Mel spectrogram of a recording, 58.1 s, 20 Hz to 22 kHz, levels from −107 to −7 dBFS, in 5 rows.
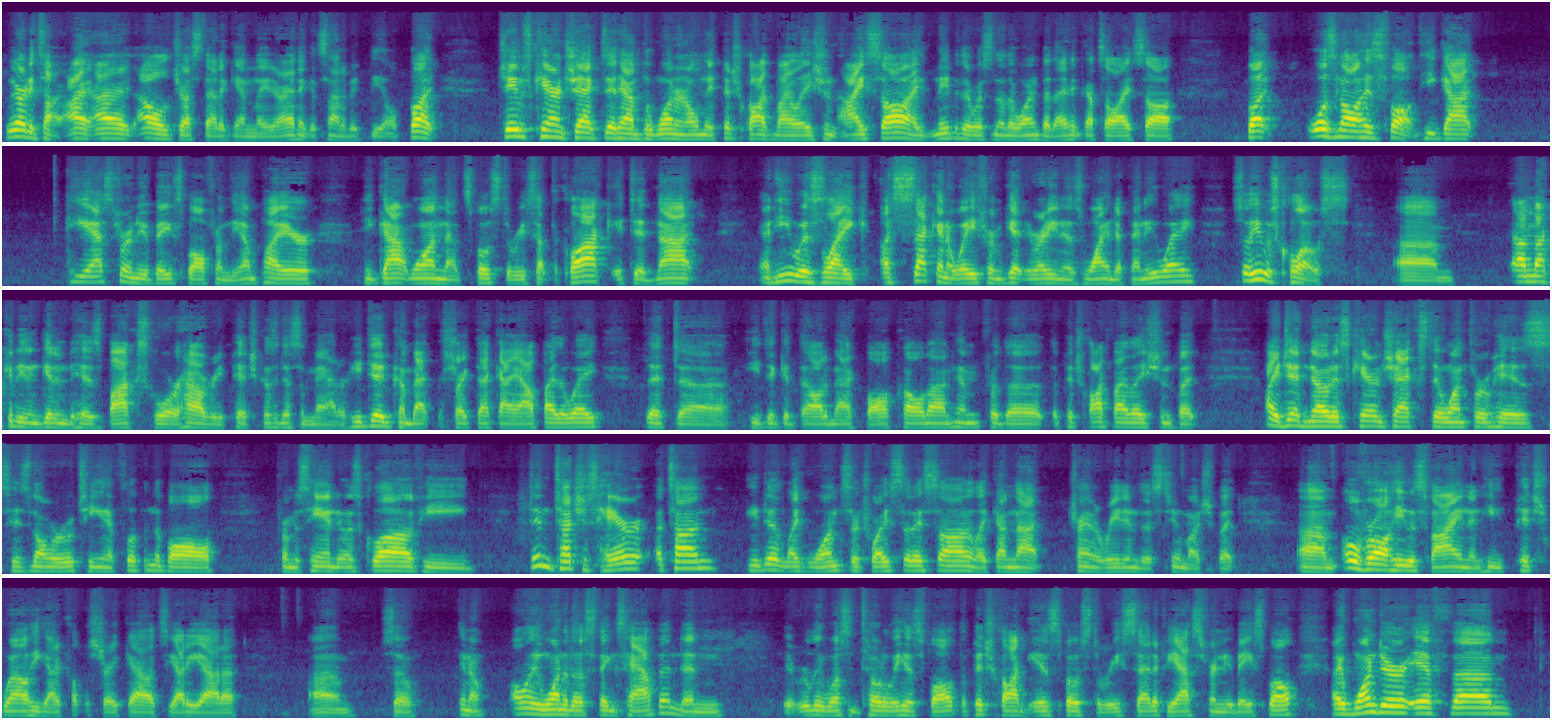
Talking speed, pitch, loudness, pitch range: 250 wpm, 125 Hz, -21 LUFS, 115-145 Hz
